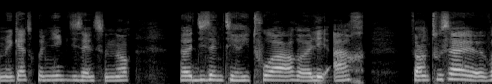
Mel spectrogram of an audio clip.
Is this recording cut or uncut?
uncut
